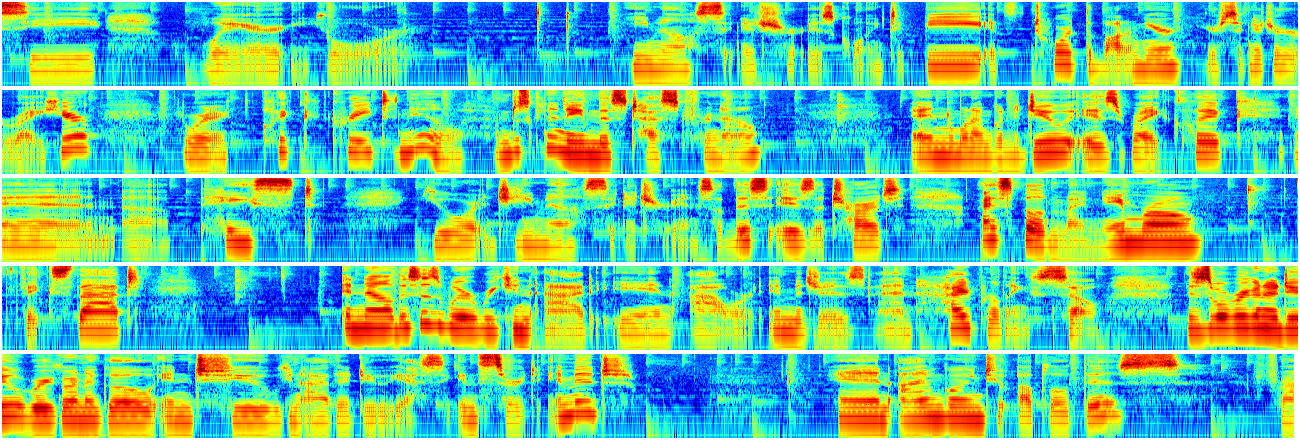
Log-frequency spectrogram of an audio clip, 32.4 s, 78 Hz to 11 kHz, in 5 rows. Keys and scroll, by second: 9.3 shift+t.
